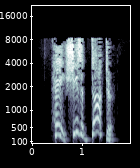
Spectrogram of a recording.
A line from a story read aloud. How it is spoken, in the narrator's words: Tripp shouted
